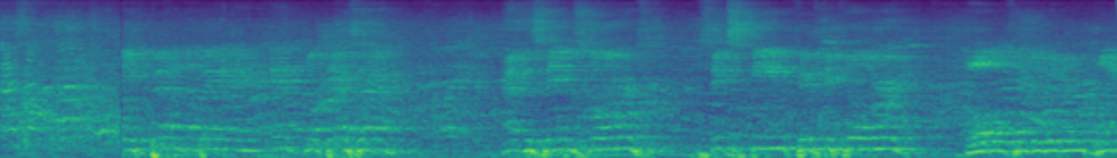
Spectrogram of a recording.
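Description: A man announces loudly through a loudspeaker, his voice echoing.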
